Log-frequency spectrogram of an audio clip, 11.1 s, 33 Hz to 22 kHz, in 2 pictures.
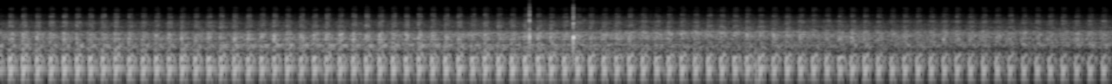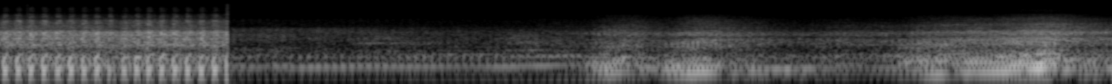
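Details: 2019 Yamaha Raptor 700 on its stock single exhaust, with intake and tuner already done, before the Barker's dual exhaust install: deep, even single-cylinder thump at steady idle for several seconds, then shut off; runs clean and healthy.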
